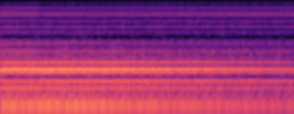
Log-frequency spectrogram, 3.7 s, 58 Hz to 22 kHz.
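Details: Steady loud mechanical hum and buzz of a small nebulizer compressor running while treating a 9-month-old boy with a cold, badly blocked nose and difficulty breathing; the baby stays quiet during treatment.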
